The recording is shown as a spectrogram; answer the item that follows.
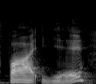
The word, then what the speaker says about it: Fage: My favorite one is Fage 0%, apparently pronounced Fage, and I can eat up to 16 oz or 450 g with berries and nuts as my first meal.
